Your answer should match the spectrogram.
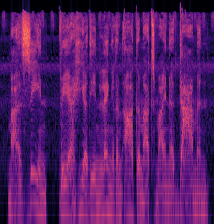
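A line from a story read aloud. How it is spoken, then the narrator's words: Angry growl. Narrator (German): knurrte Alex zornig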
